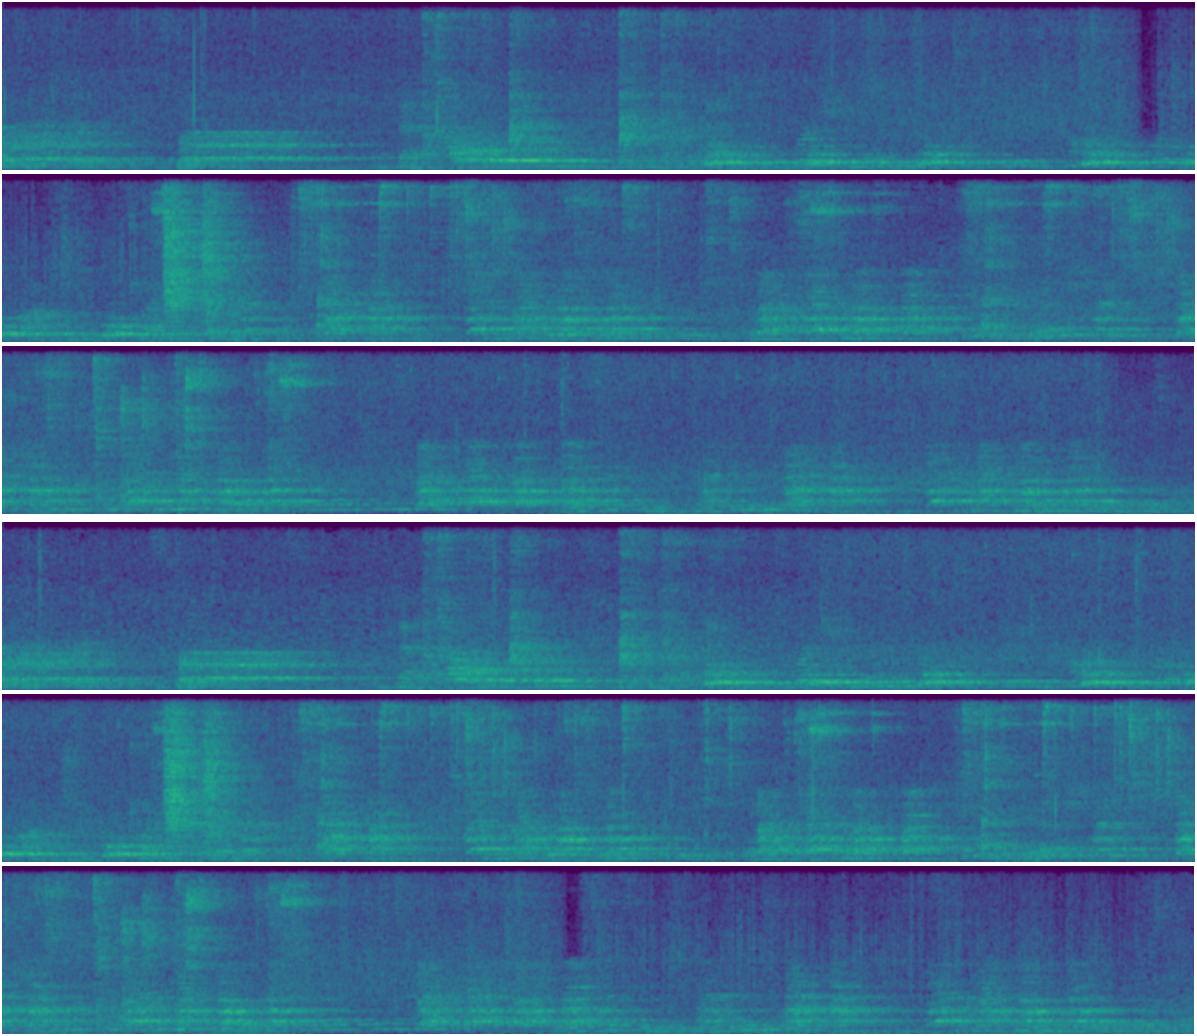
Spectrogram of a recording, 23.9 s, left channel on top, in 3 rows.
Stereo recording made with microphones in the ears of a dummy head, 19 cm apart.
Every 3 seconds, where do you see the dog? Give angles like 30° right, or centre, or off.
20° right, 20° right, 20° right, 20° right, 20° right, centre, 20° left, 40° left.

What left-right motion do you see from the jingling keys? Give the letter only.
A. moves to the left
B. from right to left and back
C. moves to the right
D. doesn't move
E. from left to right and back
E.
